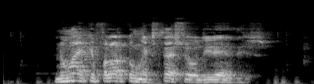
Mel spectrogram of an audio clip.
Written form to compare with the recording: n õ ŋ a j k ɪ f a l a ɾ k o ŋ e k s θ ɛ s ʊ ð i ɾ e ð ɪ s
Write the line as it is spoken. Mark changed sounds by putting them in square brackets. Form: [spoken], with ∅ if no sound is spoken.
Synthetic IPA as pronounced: n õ ŋ a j k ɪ f a l a ɾ k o ŋ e k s θ ɛ s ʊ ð i ɾ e ð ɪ s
